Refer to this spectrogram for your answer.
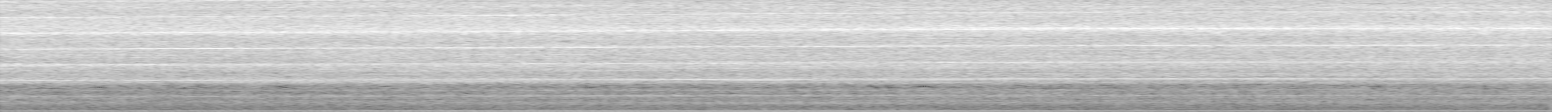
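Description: A constant loud roar with a steady low hum and hiss, no knocks or bangs; the washer is noisy on high spin, cause unclear.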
